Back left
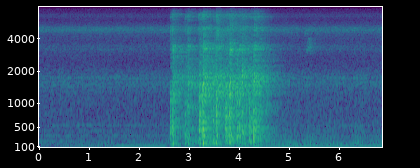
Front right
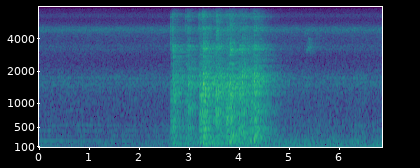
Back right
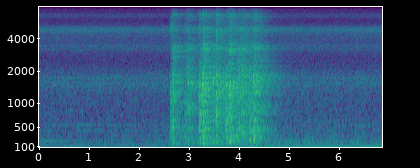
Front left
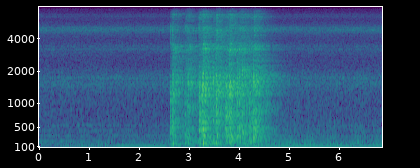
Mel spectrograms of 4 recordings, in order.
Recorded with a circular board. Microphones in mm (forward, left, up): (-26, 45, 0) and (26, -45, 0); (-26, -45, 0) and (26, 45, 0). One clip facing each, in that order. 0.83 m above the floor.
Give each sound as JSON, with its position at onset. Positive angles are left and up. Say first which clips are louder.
{"t": 2.6, "sound": "running footsteps", "louder": "back left 3 dB, even", "azimuth_deg": 145, "distance_m": 1.3}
